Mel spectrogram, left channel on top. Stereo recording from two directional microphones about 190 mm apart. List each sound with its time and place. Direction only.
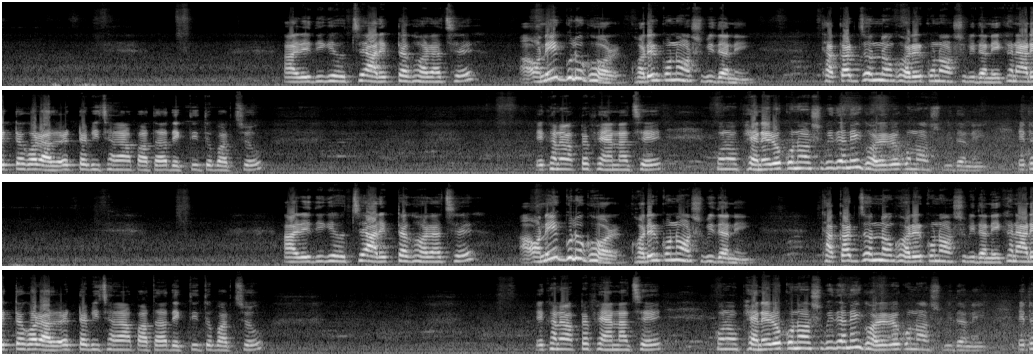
2.8 s speech: 10° right (ahead or behind)
15.7 s a woman's voice: 5° right (ahead or behind)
